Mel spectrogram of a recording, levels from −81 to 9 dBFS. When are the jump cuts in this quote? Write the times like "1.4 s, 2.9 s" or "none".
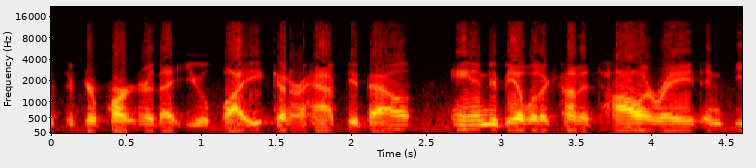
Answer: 2.5 s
